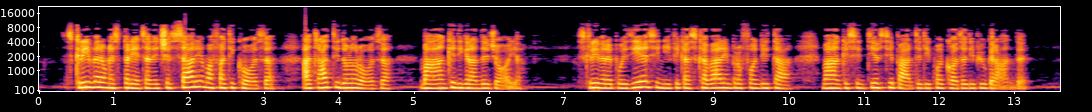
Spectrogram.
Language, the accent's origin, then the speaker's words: Italian; Casale Monferrato, Piedmont, Italy; born there; now in Milan, Italy; sono nata a Casale Monferrato, ma da molti anni vivo a Milano.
